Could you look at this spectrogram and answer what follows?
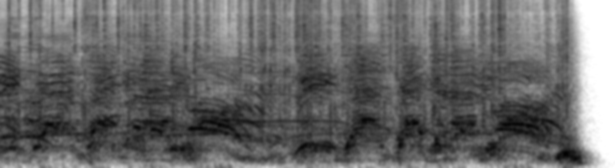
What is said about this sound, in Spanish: Este es el grito de miles de enfermeras de dos redes de hospitales en Nueva York que permanecieron en huelga por tres días para exigir, entre otras cosas, un aumento de personal para poder proporcionar un mejor servicio a sus pacientes.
